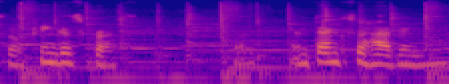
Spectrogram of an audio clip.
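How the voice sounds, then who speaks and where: A woman's voice: mid-range voice, steady tone, normal speed, dark tone, soft background music. A woman from Cameroon, a scientific advisor, introducing herself fluently on an online panel. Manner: fluent, orderly résumé telling. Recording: dull, muffled sound.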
